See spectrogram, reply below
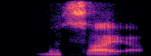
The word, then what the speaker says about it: Messiah: Well, proper way to say it is Messiah.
